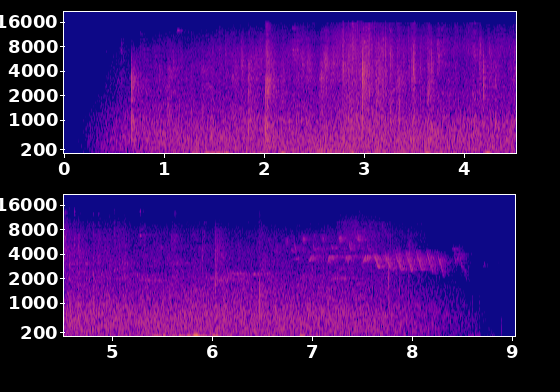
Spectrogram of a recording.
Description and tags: Cyclist in forest
This cyclist happened to ride through during an athmosphere-recording...
field-recording, forest, birds, wind, Cyclist, nature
